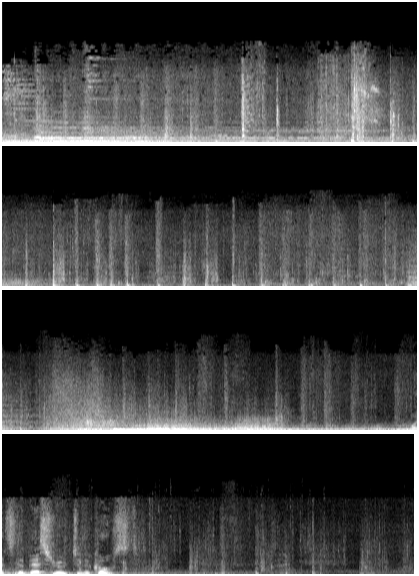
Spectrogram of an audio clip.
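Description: Footsteps run and rustle through tall grass.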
